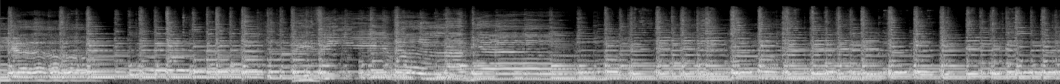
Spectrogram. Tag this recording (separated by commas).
inside a small room, Ukulele, Music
